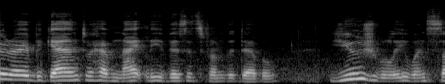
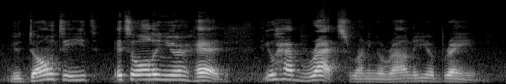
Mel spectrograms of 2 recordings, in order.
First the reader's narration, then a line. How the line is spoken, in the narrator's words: Annoyed, one priest snapped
